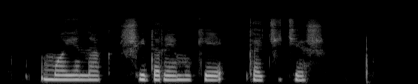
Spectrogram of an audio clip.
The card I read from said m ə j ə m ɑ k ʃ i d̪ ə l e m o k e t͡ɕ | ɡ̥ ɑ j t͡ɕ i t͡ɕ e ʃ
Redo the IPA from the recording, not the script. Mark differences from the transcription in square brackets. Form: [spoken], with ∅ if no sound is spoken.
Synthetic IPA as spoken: m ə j ə [n] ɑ k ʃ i d̪ ə [ɾ] e m [u] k e [∅] | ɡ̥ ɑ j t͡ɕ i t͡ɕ e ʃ

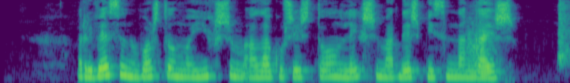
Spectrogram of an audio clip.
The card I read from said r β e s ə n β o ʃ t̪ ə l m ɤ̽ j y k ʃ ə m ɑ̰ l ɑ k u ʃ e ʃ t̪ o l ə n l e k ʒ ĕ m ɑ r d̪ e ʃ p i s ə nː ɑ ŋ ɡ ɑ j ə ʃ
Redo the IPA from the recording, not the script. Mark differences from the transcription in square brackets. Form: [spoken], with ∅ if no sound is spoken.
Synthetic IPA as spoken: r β e s ə n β o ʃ t̪ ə l m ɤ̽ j y k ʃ ə m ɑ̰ l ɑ k u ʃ e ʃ t̪ o l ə n l e k [ʃ] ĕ m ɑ r d̪ e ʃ p i s ə nː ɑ ŋ ɡ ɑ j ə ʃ

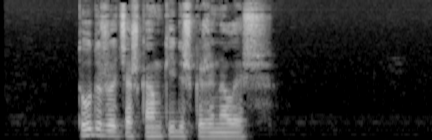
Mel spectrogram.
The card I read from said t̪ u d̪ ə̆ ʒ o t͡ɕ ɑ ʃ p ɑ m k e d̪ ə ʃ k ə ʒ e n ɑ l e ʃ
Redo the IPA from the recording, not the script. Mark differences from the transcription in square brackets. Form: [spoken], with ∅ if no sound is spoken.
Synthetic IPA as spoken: t̪ u d̪ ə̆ ʒ o t͡ɕ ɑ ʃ [k] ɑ m k [i] d̪ ə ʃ k ə ʒ e n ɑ l e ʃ

